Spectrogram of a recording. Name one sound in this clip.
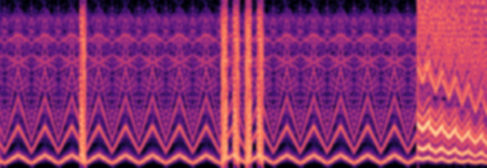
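An arcade game's siren wails up and down in a steady, fast rhythm.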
